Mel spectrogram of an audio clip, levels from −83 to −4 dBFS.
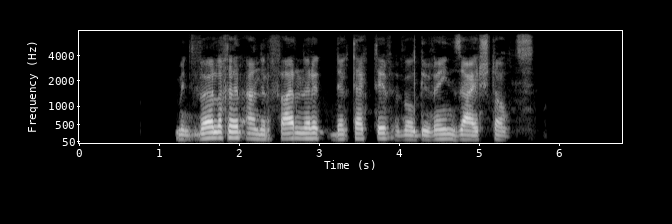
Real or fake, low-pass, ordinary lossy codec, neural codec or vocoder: fake; 7.2 kHz; MP3, 48 kbps; codec, 16 kHz, 4 kbps, FreqCodec, larger model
